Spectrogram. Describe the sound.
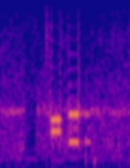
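Two short touch-tone dialing beeps during a telephone call transfer, clear and evenly spaced over faint, narrow-band line hiss.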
